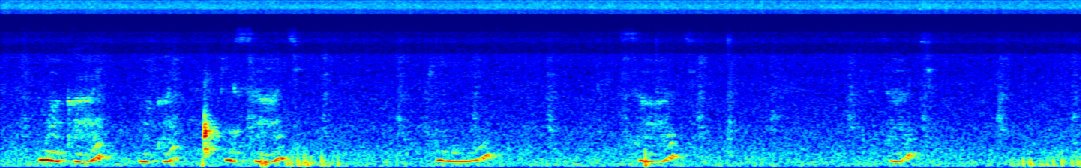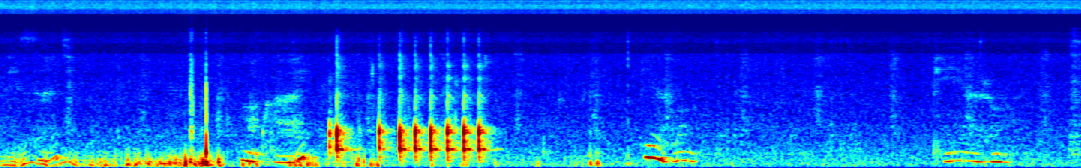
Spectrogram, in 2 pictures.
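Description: A middle-aged woman speaks calmly close by.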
